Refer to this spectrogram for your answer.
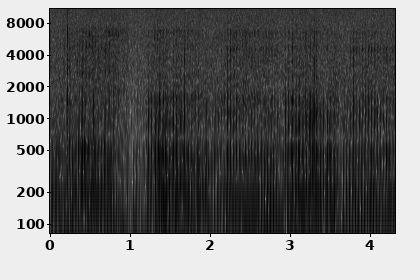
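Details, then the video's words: Relaxing cat purring, a close, gravelly drone with regular breath-paced surges and short pauses roughly every second, no background sounds. "Purring cat | Calming Relaxing Nature Sound"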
